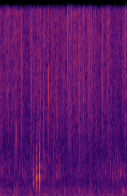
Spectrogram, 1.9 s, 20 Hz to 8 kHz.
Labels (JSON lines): {"label": "biophony, damselfish", "recorder": "SoundTrap 500"}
